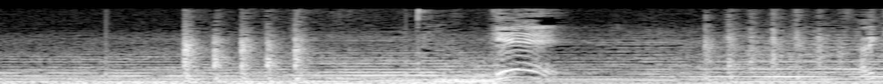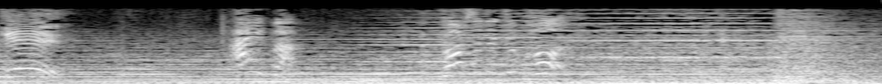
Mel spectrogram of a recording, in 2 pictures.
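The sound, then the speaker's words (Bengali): Knocking on a bedroom door by a mother looking for her son: several groups of sharp raps under a speaking voice. “ঠিক এই সময় ইকবালের মা ছেলের খোঁজে বেডরুমে এসে দরজায় নক করলে।”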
